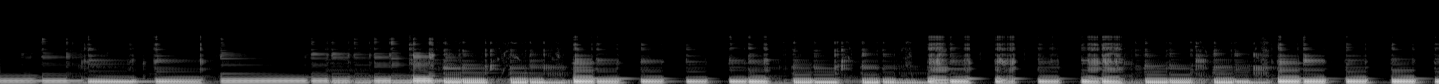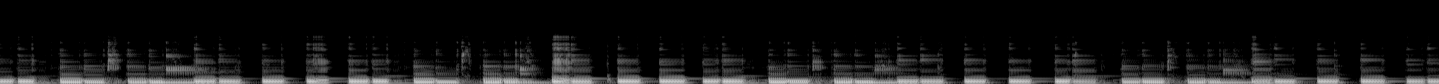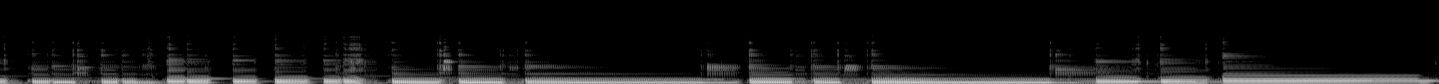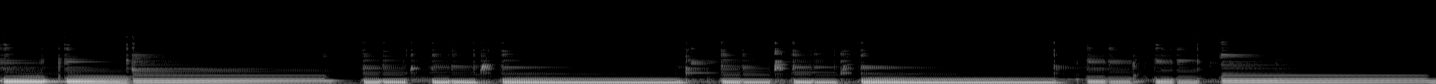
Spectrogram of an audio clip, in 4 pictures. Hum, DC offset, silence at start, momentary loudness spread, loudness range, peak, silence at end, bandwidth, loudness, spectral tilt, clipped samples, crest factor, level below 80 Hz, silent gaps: 60 Hz at -55 dBFS; under 0.1%; 0 s; 9 LU; 6 LU; -6 dBFS; 0 s; 3.8 kHz; -24 LUFS; -11.5 dB/octave; under 0.1%; 16 dB; -34 dBFS; none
